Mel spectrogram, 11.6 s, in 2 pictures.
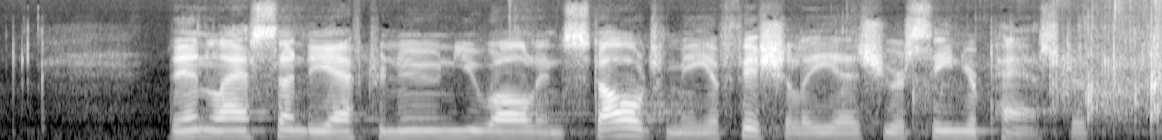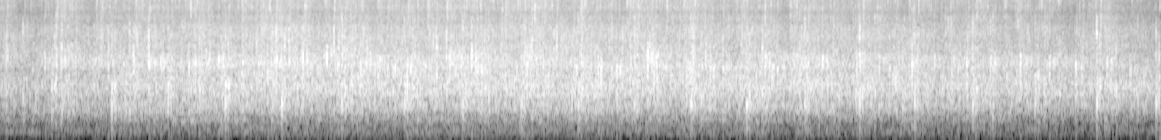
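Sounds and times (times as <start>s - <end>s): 
speech: 0.8s - 6.5s
audience clapping: 4.6s - 11.6s.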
